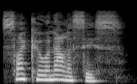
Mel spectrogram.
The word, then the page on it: psychoanalysis: British English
